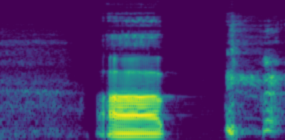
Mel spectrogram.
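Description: A single loud cough bursts out abruptly, then a second rougher cough or throat-clearing sound follows after a brief pause.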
